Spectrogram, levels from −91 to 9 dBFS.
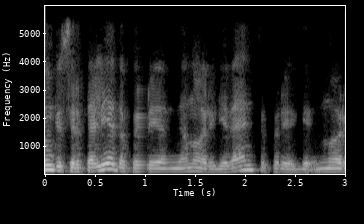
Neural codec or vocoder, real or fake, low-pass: none; real; 5.4 kHz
